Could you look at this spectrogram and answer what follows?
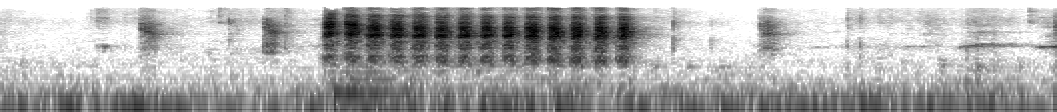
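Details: Long-tailed shrike, known locally as Chàng Làng, calling its flock: a single harsh, rasping burst of about thirteen rapid pulses lasting roughly a second, with scattered faint chips and thin notes before and after.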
